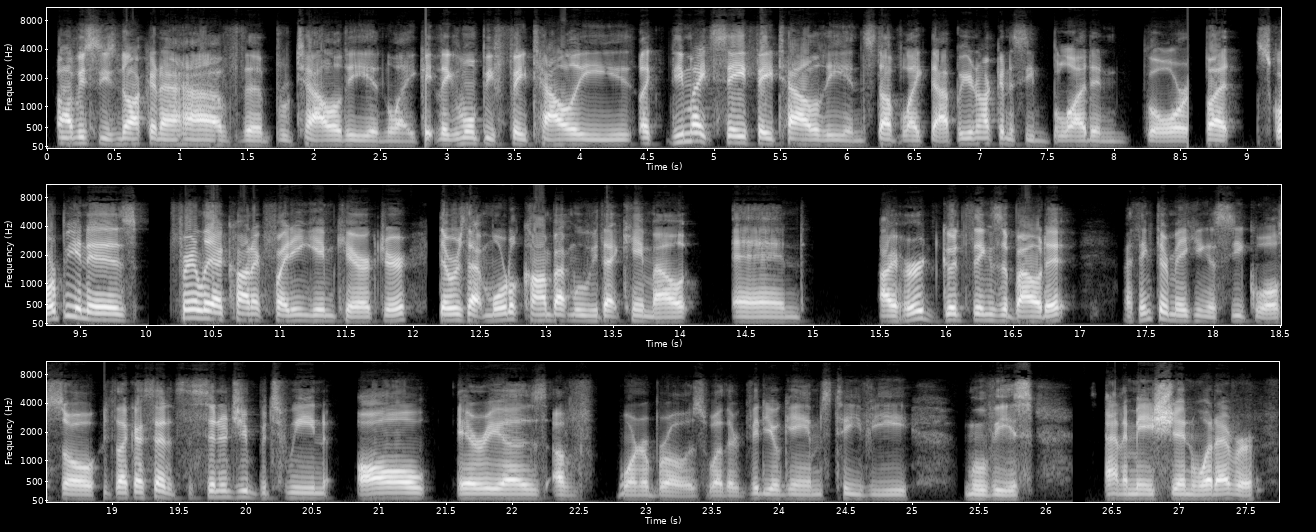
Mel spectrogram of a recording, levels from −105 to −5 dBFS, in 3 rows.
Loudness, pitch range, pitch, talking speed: -18 LUFS, 105-130 Hz, 115 Hz, 180 wpm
